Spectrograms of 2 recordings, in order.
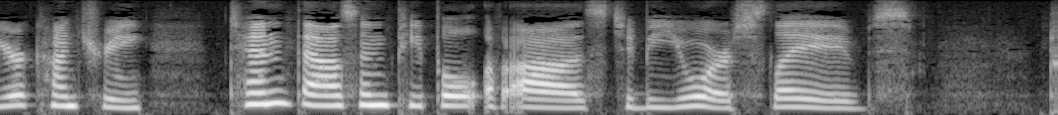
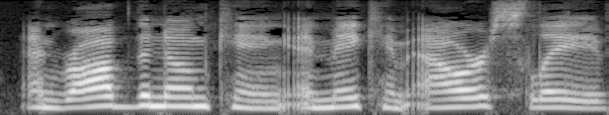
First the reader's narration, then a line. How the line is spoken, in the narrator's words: said another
